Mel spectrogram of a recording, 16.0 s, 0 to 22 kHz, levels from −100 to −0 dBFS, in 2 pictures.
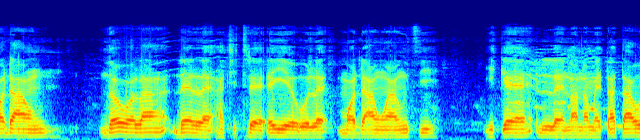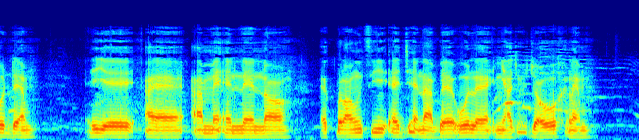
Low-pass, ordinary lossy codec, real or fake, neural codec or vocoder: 10.8 kHz; AAC, 48 kbps; real; none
